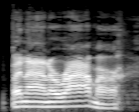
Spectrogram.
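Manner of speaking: Bristolian accent. Demonstrate how Bristolians would say the name, in a Bristolian accent. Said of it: "How would Bristolians say it?".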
